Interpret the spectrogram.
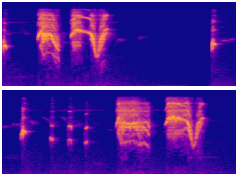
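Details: Male white-rumped shama, kept as a songbird, delivering loud buzzy descending phrases, then a scatter of short sharp whistled notes, then two more harsh rasping bursts.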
